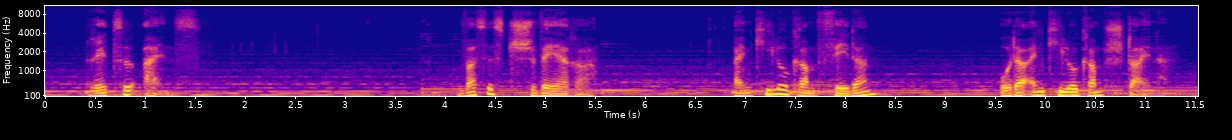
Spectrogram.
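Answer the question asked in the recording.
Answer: Beide sind gleich schwer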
